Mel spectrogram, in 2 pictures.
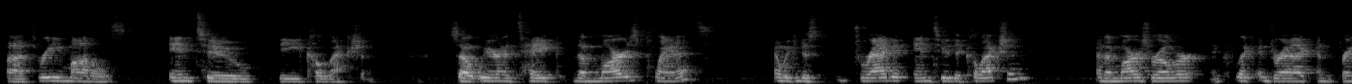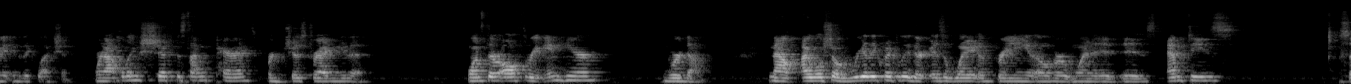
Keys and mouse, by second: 7.0-9.3 drag, 10.9 click, 11.9-16.2 drag, 17.5 click, 17.8 click, 18.2 click, 22.9-27.0 drag.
